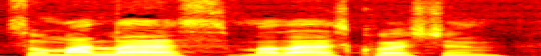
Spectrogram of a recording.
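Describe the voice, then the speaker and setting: A man's voice: fairly high pitch, a little slow, clear, resonant tone. A young man hosting a casual discussion podcast, joking with the panel and steering the questions. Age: young adult. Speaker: podcast host.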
